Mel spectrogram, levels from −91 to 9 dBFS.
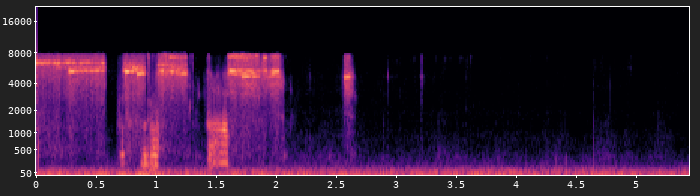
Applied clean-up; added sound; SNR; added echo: neural diffusion model UNIVERSE++.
